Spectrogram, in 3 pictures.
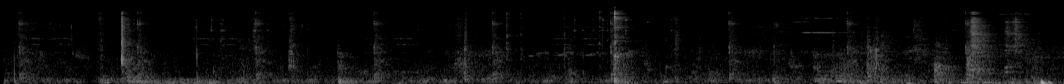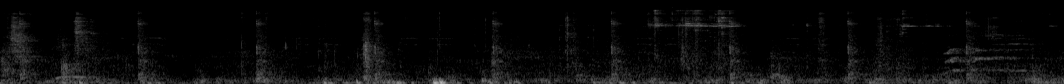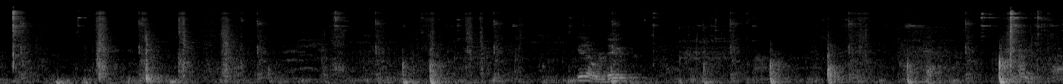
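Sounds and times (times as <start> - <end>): harness hardware clinking and rattling: 0.0 - 31.9
hooves shifting on dirt floor: 0.0 - 31.9.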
